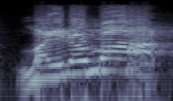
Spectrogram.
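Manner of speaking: high shouted cop order, mocking; sneering imitation of a cop yelling. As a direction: bark it like a trigger-happy cop. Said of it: "the little fucking piggy who's like".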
